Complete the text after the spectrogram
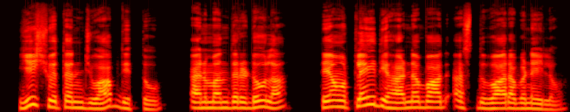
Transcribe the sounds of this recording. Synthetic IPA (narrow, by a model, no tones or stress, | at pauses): jiːsʊet̪ɛnd͡ʒɐʋaːb̚d̪ɪt̪ːo | ɛnmɐ̃nd̪əɾɖoːla | t̪eãũʈleːid̪ɪɦaːɾñabaːd̪ɛːsd̪ʊbaːɾabɐñaːilo̰ː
